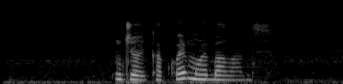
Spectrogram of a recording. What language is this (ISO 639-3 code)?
rus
